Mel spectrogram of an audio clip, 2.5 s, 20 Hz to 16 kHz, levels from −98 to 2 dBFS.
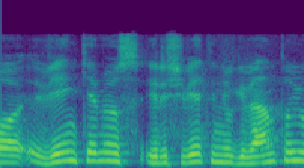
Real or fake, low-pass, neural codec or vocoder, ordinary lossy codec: real; 7.2 kHz; none; Opus, 64 kbps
